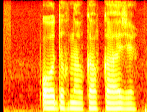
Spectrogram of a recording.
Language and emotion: Russian, neutral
